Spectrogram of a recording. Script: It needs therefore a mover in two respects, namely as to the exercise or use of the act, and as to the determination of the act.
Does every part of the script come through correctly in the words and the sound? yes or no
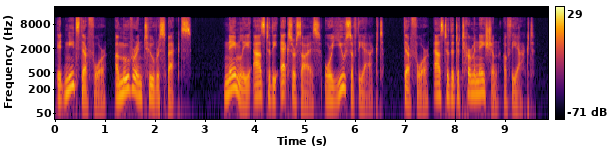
no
